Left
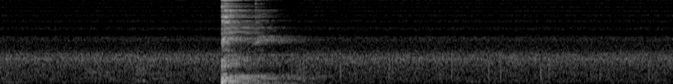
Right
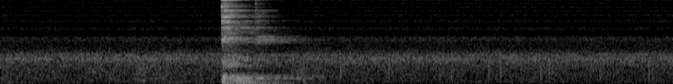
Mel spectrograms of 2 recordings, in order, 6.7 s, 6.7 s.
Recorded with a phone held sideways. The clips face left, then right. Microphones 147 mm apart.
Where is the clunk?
70° left (ahead or behind), 2.5 m.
